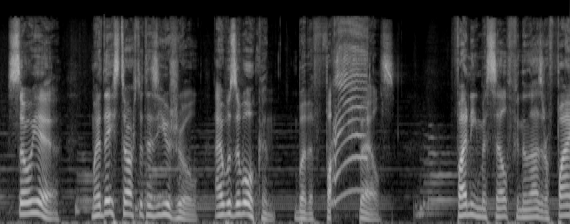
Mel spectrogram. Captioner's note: meow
